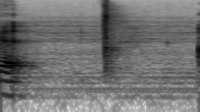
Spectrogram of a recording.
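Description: A single sharp click about a second in, dying away quickly, in a quiet pause between a woman's words.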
